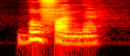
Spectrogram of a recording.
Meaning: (noun) female equivalent of bouffon; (adjective) feminine singular of bouffon
- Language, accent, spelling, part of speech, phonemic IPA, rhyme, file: French, Canada, bouffonne, noun / adjective, /bu.fɔn/, -ɔn, LL-Q150 (fra)-bouffonne.wav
